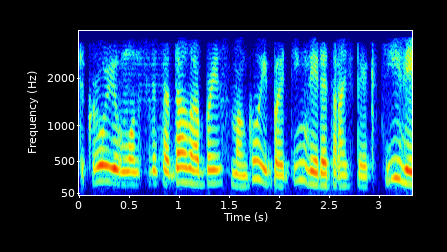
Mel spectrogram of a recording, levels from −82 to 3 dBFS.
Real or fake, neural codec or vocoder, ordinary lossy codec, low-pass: fake; codec, 16 kHz in and 24 kHz out, 0.9 kbps, LongCat-Audio-Codec, fine tuned four codebook decoder; MP3, 32 kbps; 3.6 kHz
